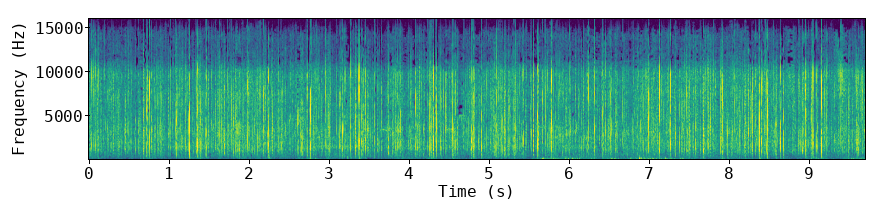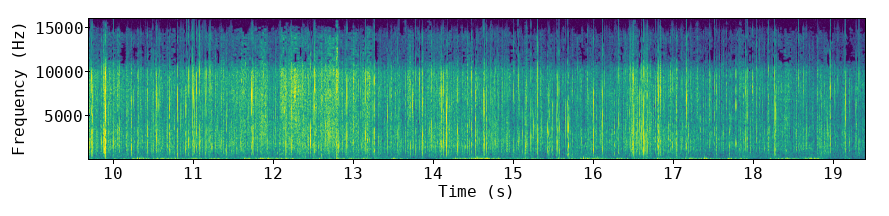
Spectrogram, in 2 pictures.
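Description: Rain falling on a fabric umbrella held just above the microphone: a dense, irregular stream of small taps. About six seconds in, a low rumble joins it.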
